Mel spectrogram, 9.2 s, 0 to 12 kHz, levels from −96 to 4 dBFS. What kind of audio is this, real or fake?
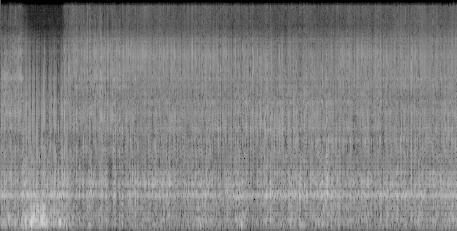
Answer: fake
